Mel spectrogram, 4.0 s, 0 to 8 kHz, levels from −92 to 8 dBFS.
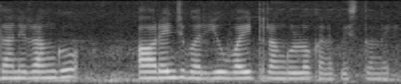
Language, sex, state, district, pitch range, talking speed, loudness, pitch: Telugu, female, Telangana, Mahabubabad, 195-225 Hz, 105 wpm, -16 LUFS, 215 Hz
